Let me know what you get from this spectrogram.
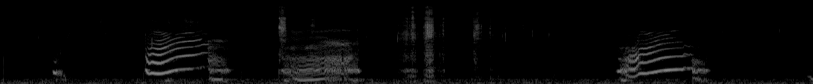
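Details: Mother cat talking to her babies, lullaby-like: two clear rising-then-falling meows several seconds apart, with a rougher, moaning vocalisation and faint clicks and rustles between them.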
